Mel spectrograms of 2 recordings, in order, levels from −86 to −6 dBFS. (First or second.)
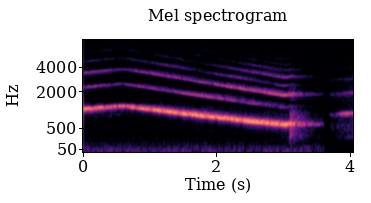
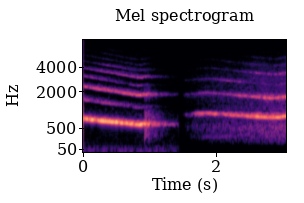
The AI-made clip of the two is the second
